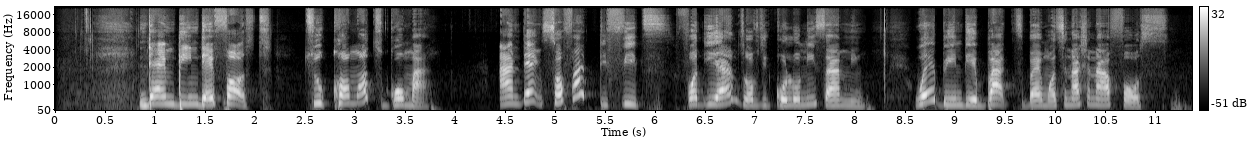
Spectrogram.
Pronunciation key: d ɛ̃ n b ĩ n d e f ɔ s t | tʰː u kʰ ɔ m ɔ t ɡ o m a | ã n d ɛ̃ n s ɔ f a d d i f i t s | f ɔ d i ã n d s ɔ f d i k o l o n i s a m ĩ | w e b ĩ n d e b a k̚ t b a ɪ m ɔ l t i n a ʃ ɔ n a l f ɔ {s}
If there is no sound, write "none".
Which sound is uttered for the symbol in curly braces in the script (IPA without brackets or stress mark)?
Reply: s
